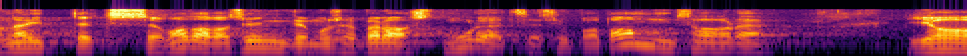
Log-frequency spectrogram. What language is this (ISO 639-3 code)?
est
